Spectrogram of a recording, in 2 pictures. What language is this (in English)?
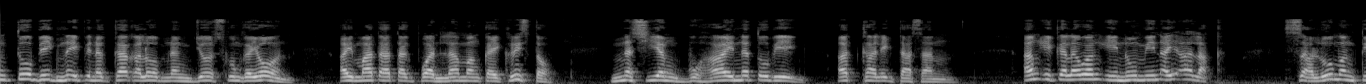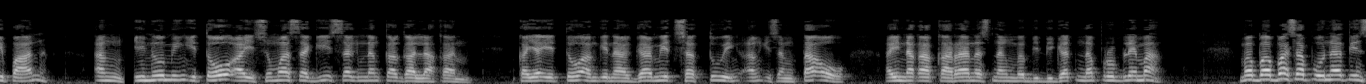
Filipino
